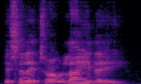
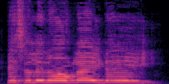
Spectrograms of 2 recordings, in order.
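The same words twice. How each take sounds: First: High, startled exclaim; shocked at the discovery; surprised. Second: Much higher, much louder shriek; screamed. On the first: A narrator's reading. Bears cry out. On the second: Acted. The bears seeing the old lady, screaming in terror. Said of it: "This is what really happened".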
